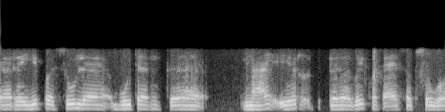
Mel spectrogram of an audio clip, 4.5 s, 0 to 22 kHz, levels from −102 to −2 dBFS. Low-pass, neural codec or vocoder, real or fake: 3.6 kHz; none; real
